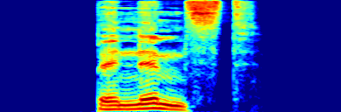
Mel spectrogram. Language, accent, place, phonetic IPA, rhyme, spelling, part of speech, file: German, Germany, Berlin, [beˈnɪmst], -ɪmst, benimmst, verb, De-benimmst.ogg
- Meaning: second-person singular present of benehmen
